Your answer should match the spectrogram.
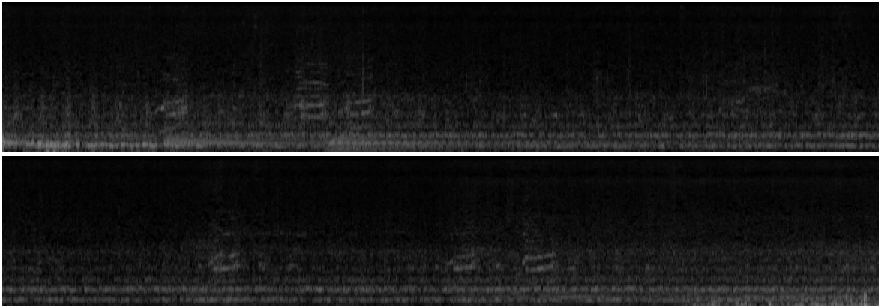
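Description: Several honeybees buzzing in flight as they come to collect water: a steady hum of overlapping wingbeat tones, louder in the first few seconds.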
